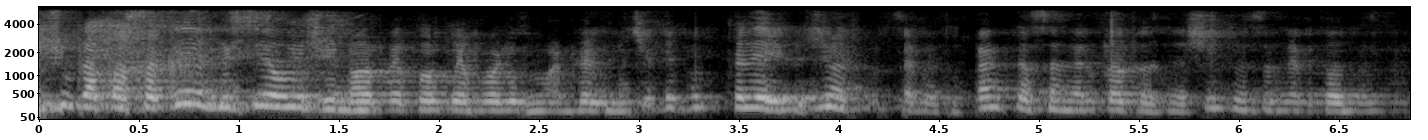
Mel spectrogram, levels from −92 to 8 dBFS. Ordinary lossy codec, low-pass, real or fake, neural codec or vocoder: AAC, 48 kbps; 5.4 kHz; fake; codec, 16 kHz in and 24 kHz out, 1.1 kbps, FireRedTTS-2 codec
